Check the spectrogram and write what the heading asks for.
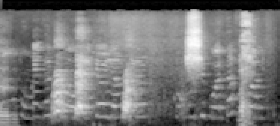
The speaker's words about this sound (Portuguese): Puta, cara, tá foda, porque tem um cachorro latindo aqui, vizinho. E aí a porra dos meus cachorros estão ficando atiçados, mano. Filha da puta. Então, por isso tem que fechar a janela. Com a janela. É aqui do vizinho mesmo que tá.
